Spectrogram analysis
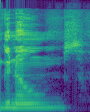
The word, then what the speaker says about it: gnomes: but yeah it's argon gnomes g is silent in the english language wow what a what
